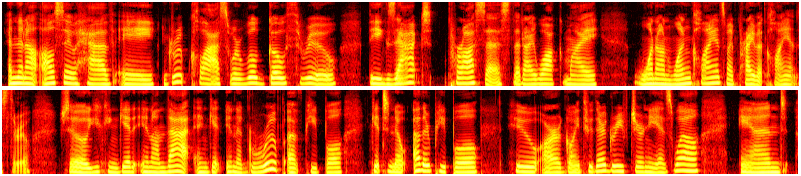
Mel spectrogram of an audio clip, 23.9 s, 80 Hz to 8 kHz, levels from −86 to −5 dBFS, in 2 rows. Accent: American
